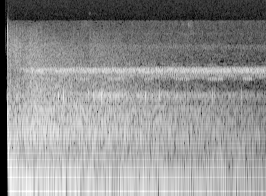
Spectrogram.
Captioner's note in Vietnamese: Tiếng dế kêu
